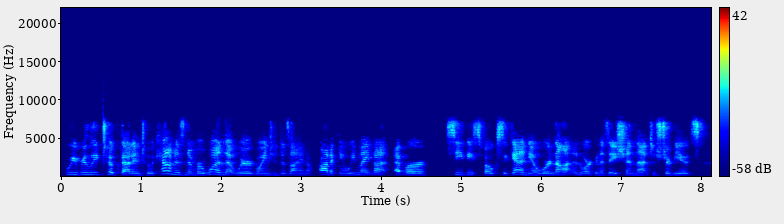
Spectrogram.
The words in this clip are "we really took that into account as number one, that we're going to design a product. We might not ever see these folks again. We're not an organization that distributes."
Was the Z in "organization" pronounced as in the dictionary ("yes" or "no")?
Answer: yes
